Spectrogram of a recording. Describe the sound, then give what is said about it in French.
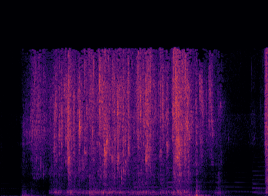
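Tap water runs as hands are rinsed while making a pear and cream dessert. The flow is a steady splashing rush with one sharper splash near the end, then it eases off briefly before resuming. “Petit coup de lavage de main, on se rince les mains”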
